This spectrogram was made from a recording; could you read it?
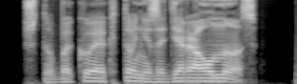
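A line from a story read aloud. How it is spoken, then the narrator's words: Grumbled. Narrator (Russian): буркнул он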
